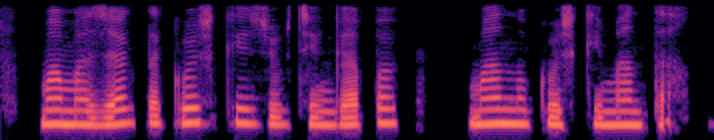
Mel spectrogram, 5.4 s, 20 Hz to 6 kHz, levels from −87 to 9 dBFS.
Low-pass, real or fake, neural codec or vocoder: 5.4 kHz; real; none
